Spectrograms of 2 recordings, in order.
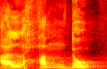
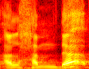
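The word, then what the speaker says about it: الحمدُ: Dibacaannya alhamdu, bukan alhamda pakai fathah atau alhamdi pakai kasrah.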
